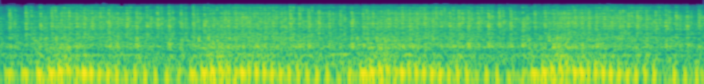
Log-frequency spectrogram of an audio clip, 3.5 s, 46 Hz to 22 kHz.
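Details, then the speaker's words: Hero Splendor iSmart 110, 2017 model, kick-started (battery down), idles with a loud metallic clatter over the thumping beat from a worn, slack timing chain, chain being replaced for the first time. "कितनी बेकार इसकी जो timing chain के sound है वो आ रहे हैं, आप सुन पा रहे होंगे दोस्तों।"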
